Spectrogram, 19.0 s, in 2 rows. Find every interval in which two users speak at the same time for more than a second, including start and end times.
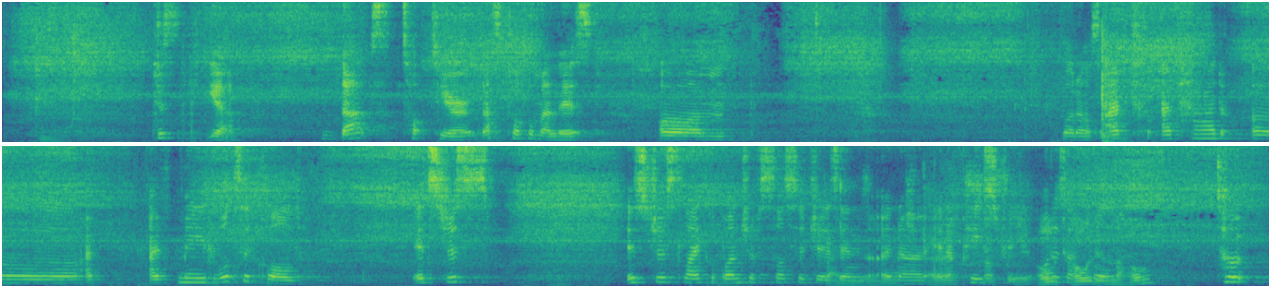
15.7-17.9

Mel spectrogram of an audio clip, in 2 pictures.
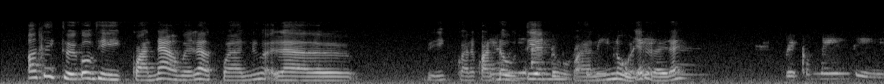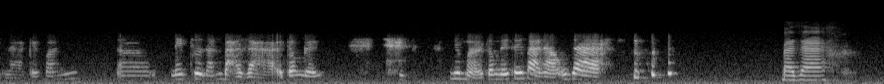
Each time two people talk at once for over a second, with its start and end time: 4.9-6.9

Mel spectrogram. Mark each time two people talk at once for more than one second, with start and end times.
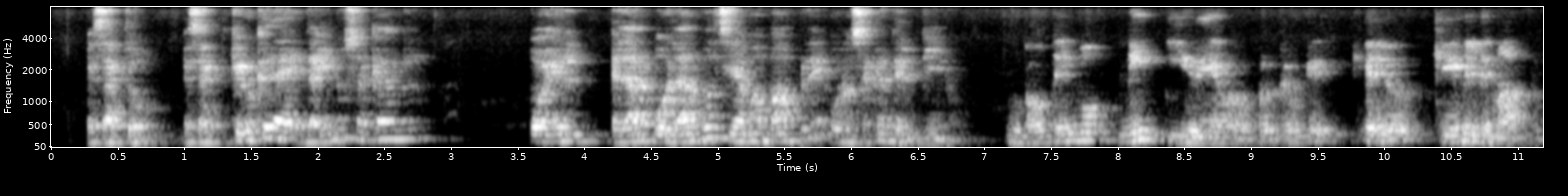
none

